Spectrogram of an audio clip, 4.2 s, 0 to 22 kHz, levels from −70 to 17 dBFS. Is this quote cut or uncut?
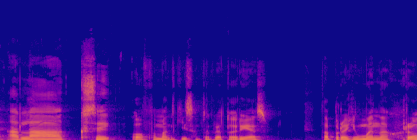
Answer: cut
